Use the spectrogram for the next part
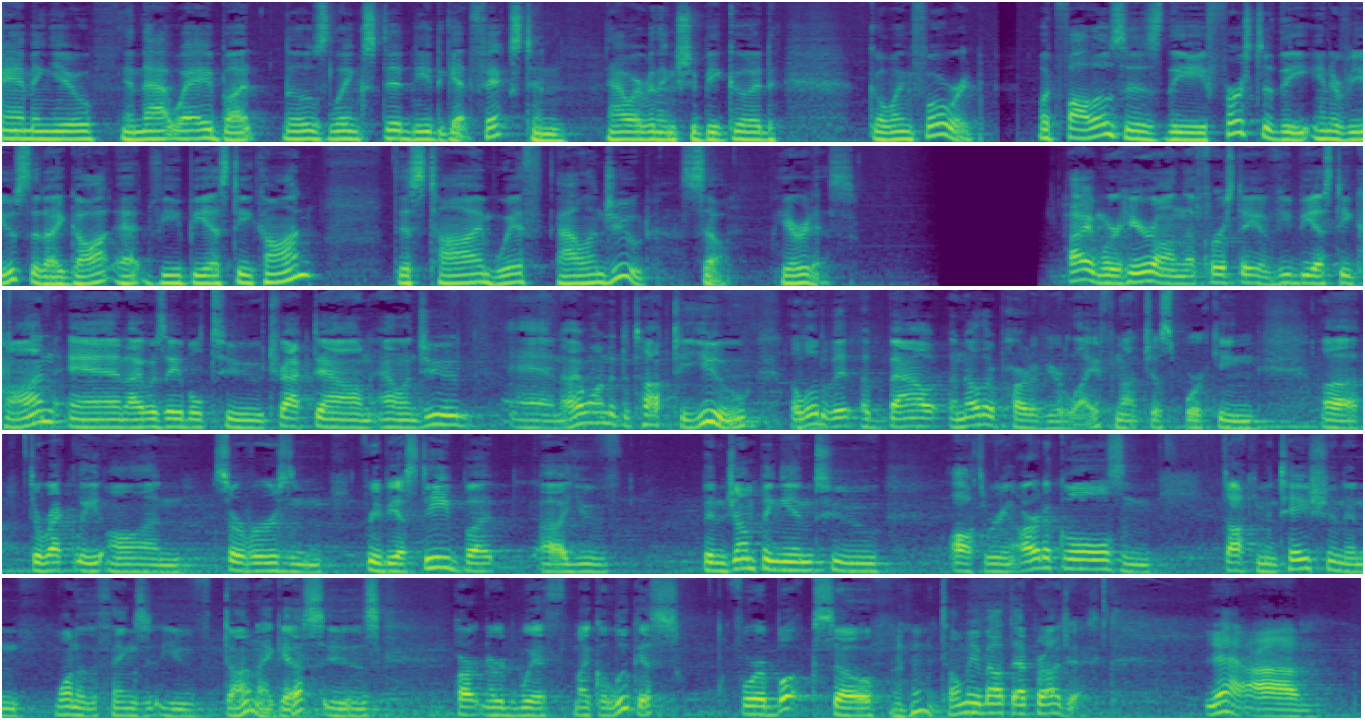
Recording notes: at vBSDCon in Reston, Virginia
